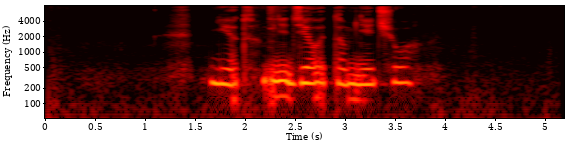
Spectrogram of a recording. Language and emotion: Russian, sad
